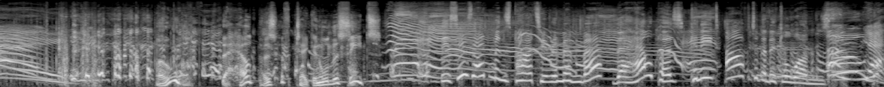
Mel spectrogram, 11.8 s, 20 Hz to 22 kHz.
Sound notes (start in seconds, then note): 0.8 giggles; 5.0 babies crying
